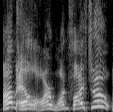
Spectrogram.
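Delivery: high, loud put-on voice giving his account number; hammed-up high voice; mock client voice. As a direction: say it like a proud regular customer. Client gives account number, laughing.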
